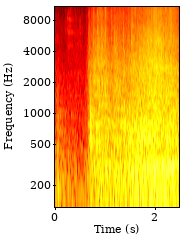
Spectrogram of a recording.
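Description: A large metal folding garage door rattling and rumbling as it is yanked at, starting suddenly about two-thirds of a second in and growing louder.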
